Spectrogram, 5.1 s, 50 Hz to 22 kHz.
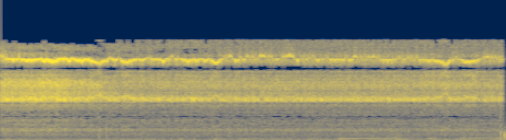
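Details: Audio Technica AT-LP120 turntable, recorded via camcorder mic and amplified: thin steady high-pitched squeal like a tiny drill while motor turns, about -33 dB; unresolved squeal.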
